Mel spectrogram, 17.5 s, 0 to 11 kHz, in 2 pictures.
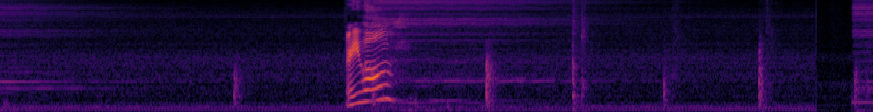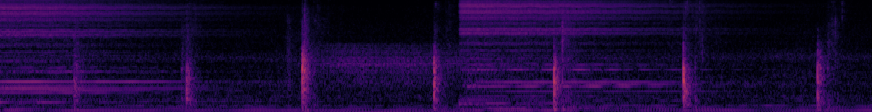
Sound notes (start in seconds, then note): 5.7 footsteps approaching; 8.7 suspenseful music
